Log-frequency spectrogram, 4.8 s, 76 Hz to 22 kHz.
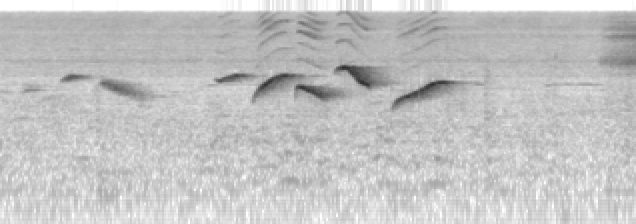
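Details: Green-winged saltator singing in the "boca mole" song style, recorded at 7:38 in the evening on 3 January 2019; a phrase of clear whistled notes, some falling and some rising, delivered in quick succession around the middle of the clip.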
